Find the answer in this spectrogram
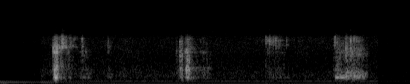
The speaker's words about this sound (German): Jetzt hätte ich gerne, dass du vielleicht mal ein paar Stifte nimmst und sie über den Tisch rollst, so dass wir sie hören. Oder leer vielleicht einfach mal deine Stiftebox aus oder so. Ja, alle deine Stifte hören.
